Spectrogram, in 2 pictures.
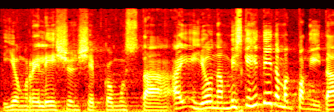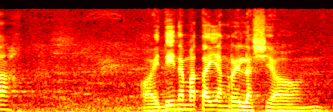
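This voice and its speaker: A man preaching to his church in a loose, conversational sermon. His voice sits high for a man, and he keeps the talk light, teasing and joking with the people in front of him. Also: sing-song, normal speed, a little hiss or hum. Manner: playful, joking, teasing the congregation. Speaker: pastor. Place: church service.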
